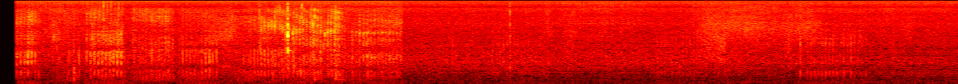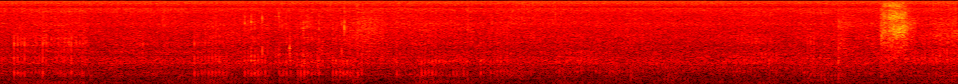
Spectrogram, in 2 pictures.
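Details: Mysli the cat purring: a loud, rustly opening four seconds, then a softer, steady rumbling purr with gentle pulses that continues to the end.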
